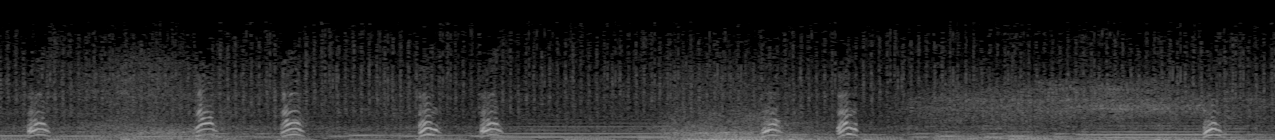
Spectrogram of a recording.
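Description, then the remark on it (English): A dog, Odie, barks in quick, high-pitched yips, about ten in irregular bursts, while chasing a car, over a steady rumbling background. No one speaks. “Well, Odie likes to chase cars.”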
